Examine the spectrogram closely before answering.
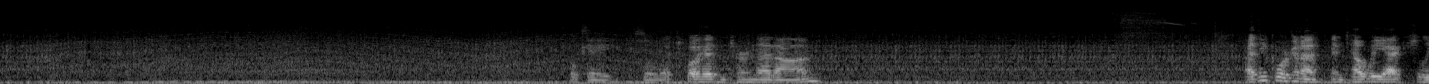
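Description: A heavy truck engine idles with a low, steady rumble.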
